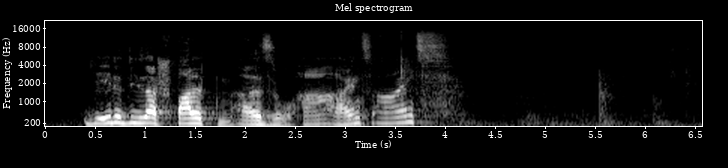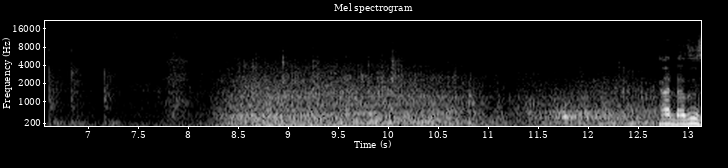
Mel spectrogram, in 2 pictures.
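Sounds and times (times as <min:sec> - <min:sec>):
speech: 0:00.4 - 0:04.1, 0:12.7 - 0:13.1
pen scratching on paper drawing a diagram by hand: 0:04.2 - 0:07.4.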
